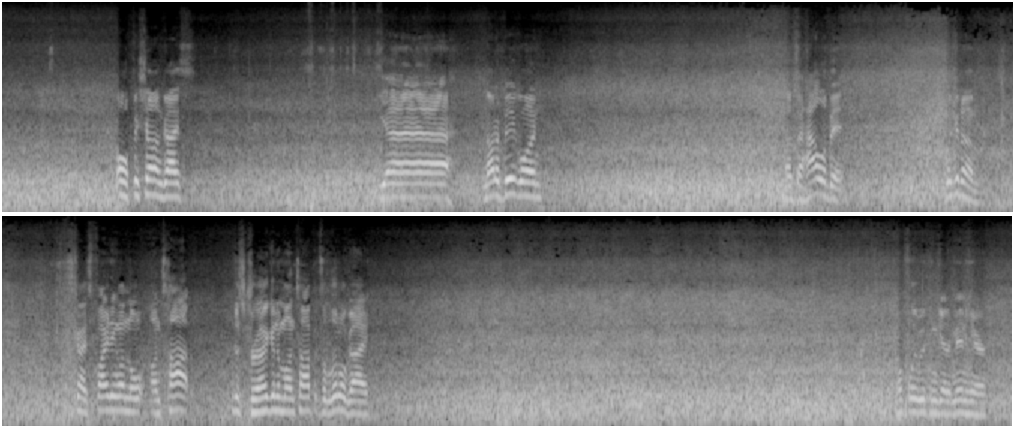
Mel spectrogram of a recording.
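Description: Waves break and wash steadily onto a shore.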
